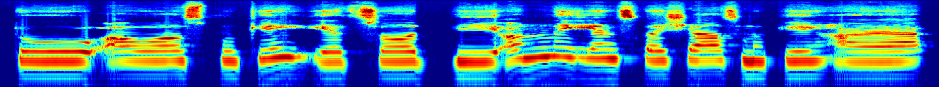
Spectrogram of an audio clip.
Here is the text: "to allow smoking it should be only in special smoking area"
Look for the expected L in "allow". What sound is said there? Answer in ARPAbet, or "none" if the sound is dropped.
W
